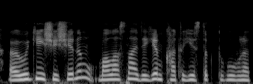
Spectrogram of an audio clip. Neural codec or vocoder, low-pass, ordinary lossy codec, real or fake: codec, 16 kHz, 2 kbps, X-Codec, HuBERT features, trained on LibriSpeech; none; none; fake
